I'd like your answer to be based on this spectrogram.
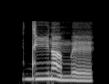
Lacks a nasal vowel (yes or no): no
